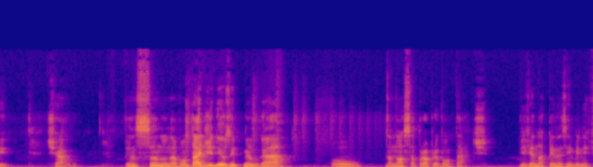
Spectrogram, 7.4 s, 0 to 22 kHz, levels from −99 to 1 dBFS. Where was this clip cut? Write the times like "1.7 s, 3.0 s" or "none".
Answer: 1.3 s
